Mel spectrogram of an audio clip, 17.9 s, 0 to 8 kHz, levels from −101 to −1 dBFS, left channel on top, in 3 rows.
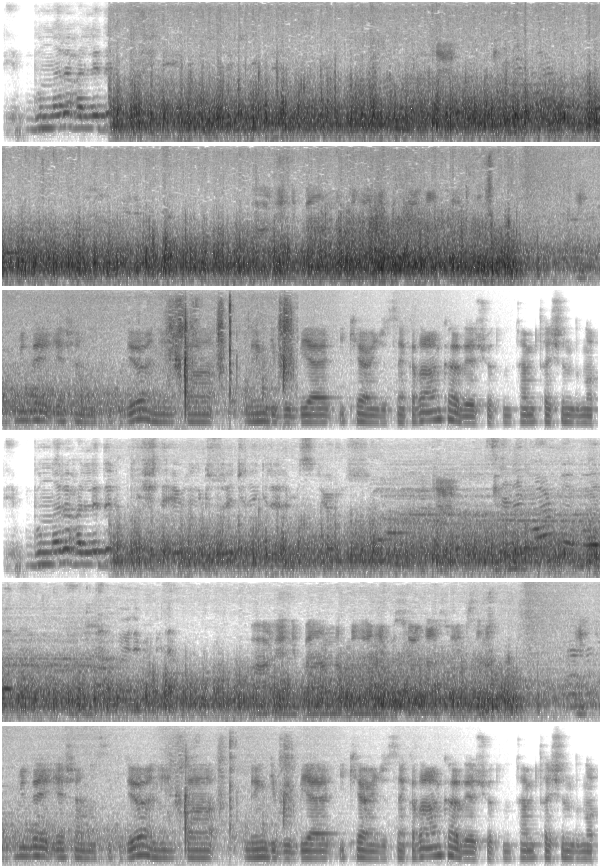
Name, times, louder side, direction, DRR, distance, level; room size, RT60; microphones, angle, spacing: voice 1, 0.0-3.7 4.9-7.8 11.6-12.0, right 3 dB, 35° right, 2.1 m, -39 dB
sound 1, 1.1-14.9, left 8 dB, 80° left, 0.4 m, -27 dB
Screaming, 3.7-7.5, right 5 dB, 60° right, 1.4 m, -47 dB
voice 2, 4.1-4.6 4.9-5.2 6.6-7.0 8.4-11.0 11.7-14.1 14.4-17.9, equal, 5° left, 0.5 m, -40 dB
sound 2, 10.6-16.9, left 5 dB, 30° left, 0.9 m, -53 dB
10.0 x 4.0 x 3.6 m
head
